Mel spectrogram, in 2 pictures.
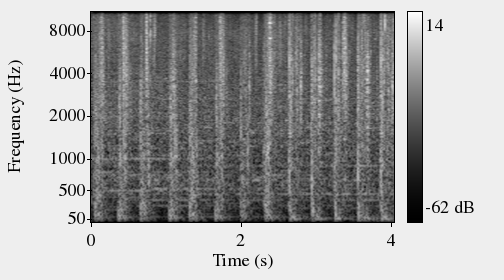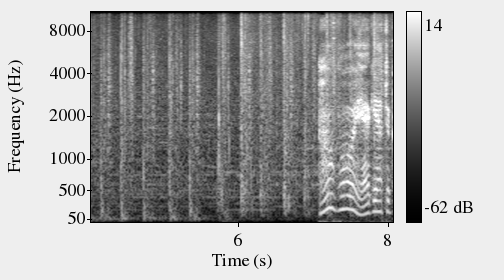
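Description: Footsteps thud steadily on wooden boards and stone.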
